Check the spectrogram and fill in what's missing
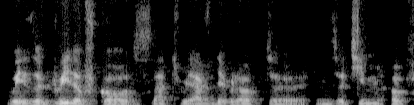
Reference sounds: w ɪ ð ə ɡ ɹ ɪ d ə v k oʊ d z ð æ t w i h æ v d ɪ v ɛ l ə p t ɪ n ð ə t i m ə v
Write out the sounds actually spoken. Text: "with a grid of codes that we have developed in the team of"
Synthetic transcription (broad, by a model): w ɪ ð ə ɡ ɹ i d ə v k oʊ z ð æ t w i h æ v d ɪ v ɛ l ə p t ɪ n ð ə t i m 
